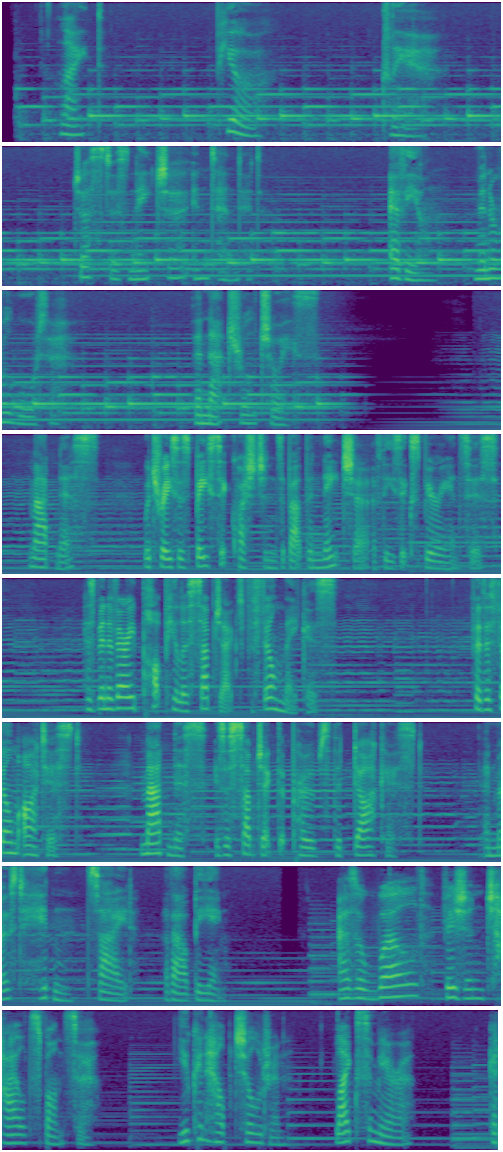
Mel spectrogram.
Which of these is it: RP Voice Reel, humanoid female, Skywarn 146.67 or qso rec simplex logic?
RP Voice Reel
